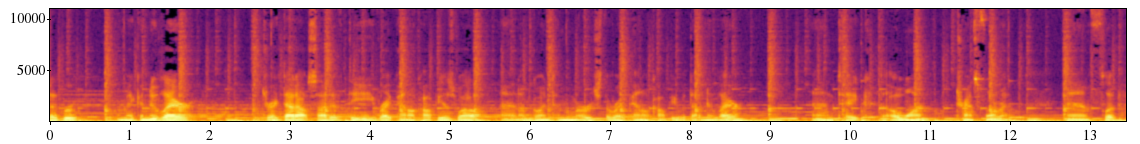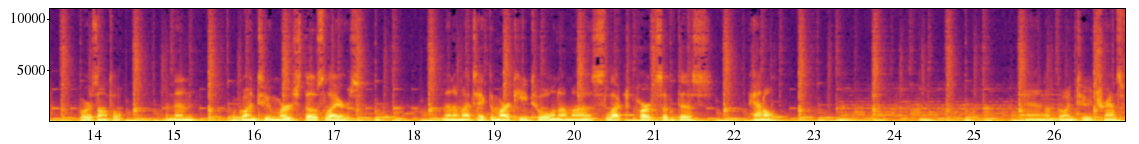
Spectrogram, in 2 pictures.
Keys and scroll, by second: 2.1 shift+super+n, 2.4 Return, 10.2 super+t, 12.1 super+Return, 20.1 super+t, 21.2 super+d, 22.5 super+t, 23.0 super+Return, 23.2 super+d, 24.2 super+t, 25.2 Escape, 26.1 super+t.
